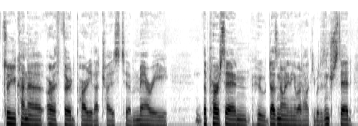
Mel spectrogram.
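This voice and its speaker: A man's voice: medium pitch, steady tone, moderate pace, clean tone, no room sound. A man hosting a podcast, summing up his guest's points in a casual way. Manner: listens with short "mm-hmm" and sums up the guest's points. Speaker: podcast host.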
